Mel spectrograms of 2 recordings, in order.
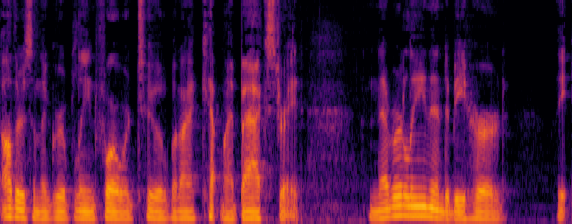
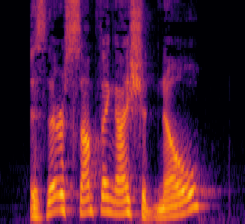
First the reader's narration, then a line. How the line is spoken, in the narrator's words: shouted above the music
